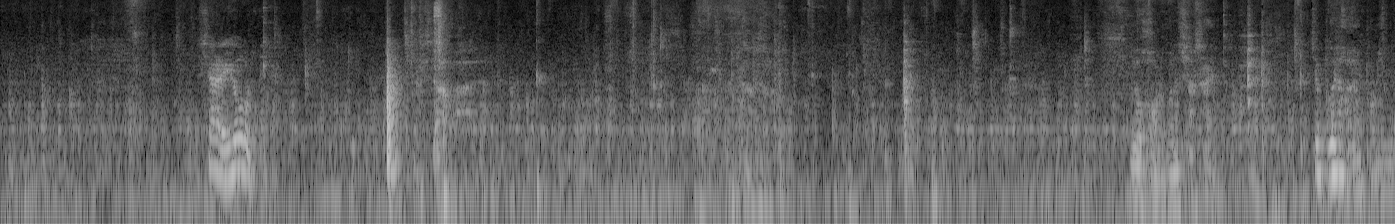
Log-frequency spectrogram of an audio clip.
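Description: A hot pot bubbles steadily.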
